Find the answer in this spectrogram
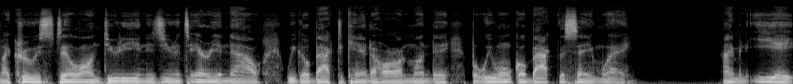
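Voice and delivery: ordinary talk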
